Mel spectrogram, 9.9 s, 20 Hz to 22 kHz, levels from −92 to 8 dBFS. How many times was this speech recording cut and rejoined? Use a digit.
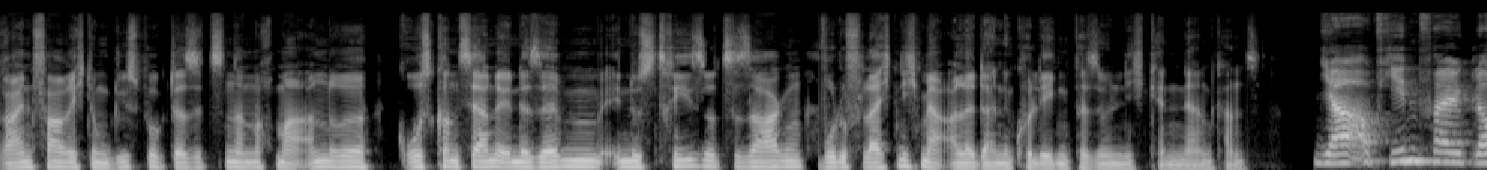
2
